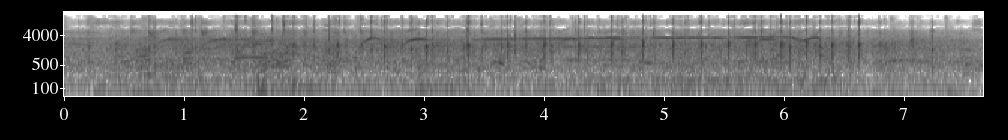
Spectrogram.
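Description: A stadium crowd claps in a quick, steady rhythm.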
